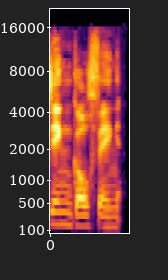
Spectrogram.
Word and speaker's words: Dingolfing: Dingolfing and Munich plants. Did I say that right? – Yes, you did. – Okay. In the Dingolfing and Munich plants, BMW relies on regional green electricity from hydropower.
